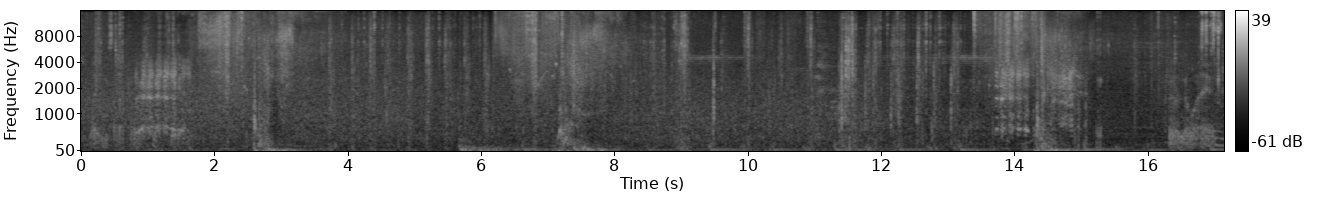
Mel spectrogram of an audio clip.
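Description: A goat in the Horizon Zero Dawn video game bleats several times amid in-game sounds, with a person talking over the gameplay.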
